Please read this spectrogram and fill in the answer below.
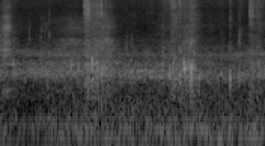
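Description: A few soft footsteps on paving stones over faint background noise.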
